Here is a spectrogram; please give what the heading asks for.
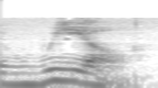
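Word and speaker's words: wheal: see which one produces what we call a wheel but that's spelled w-h-e-a-l and a wheel is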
